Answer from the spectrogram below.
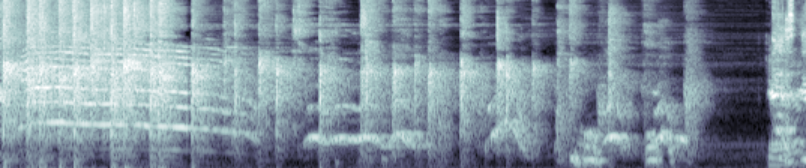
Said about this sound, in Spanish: Mexicano, aquí se escuchan los aplausos.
